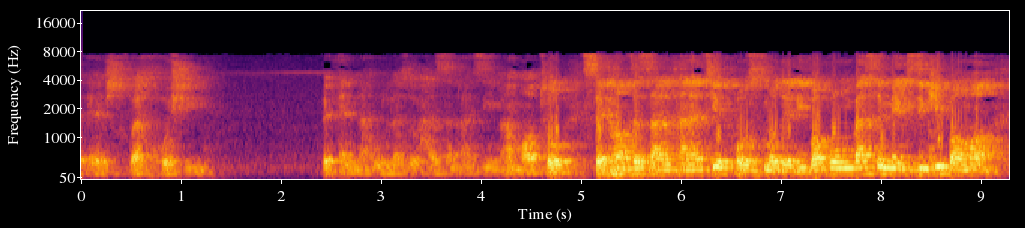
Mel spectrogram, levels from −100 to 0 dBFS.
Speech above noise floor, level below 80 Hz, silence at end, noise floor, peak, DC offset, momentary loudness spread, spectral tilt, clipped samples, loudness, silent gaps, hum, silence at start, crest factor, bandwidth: 37 dB; -46 dBFS; 0 s; -47 dBFS; 0 dBFS; under 0.1%; 16 LU; -6 dB/octave; 2%; -10 LUFS; none; none; 0 s; 10 dB; 8 kHz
